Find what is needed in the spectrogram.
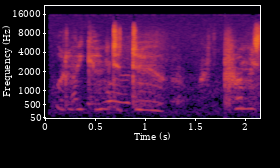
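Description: Speech only: a girl talking quietly.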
